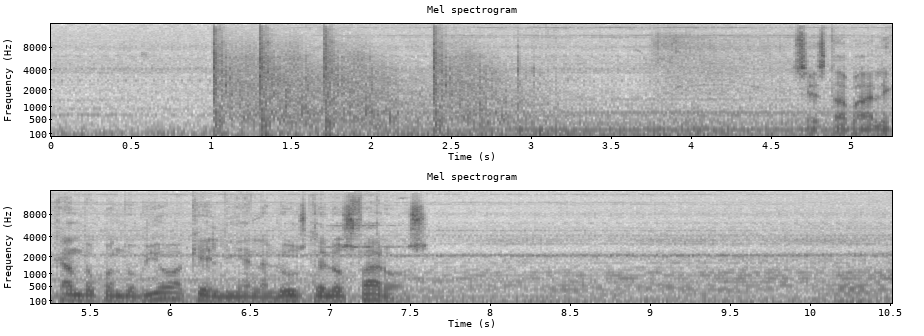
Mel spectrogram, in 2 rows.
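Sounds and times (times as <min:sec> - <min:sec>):
steady low rumble: 0:00.0 - 0:10.5
sharp gunshots heard from a car on a side street: 0:01.0 - 0:03.2
speech: 0:04.7 - 0:07.8.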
